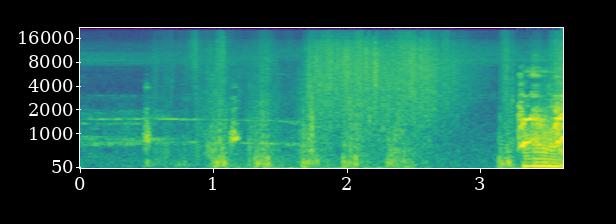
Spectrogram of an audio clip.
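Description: Chicken clucking in DayZ, a series of short soft clucks close by over quiet ambience, ending in a louder burst of squawking.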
